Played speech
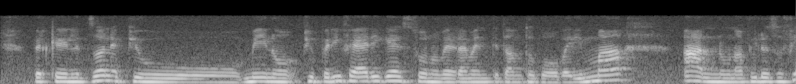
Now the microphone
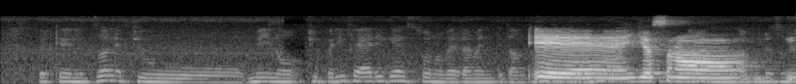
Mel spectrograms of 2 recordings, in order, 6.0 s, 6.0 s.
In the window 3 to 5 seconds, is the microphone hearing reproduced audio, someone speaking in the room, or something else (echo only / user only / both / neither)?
both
